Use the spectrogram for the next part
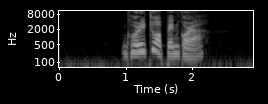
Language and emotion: Assamese, neutral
